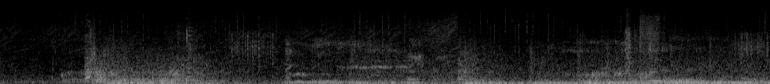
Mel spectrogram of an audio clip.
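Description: A torch fire crackles and roars.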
